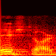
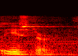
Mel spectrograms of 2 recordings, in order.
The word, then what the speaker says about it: Ishtar: Do you know how they pronounce Ishtar? I, I, I actually deliberately mispronounced her name, actually, because I never knew how to pronounce it. But her, now, her name is pronounced Easter. That's how you say her name.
